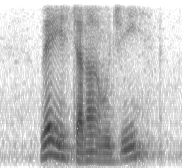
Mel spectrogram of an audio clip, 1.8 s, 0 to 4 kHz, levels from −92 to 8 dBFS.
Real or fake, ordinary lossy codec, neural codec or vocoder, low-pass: fake; none; codec, 24 kHz, 0.9 kbps, WavTokenizer, medium speech release version 2; 3.6 kHz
